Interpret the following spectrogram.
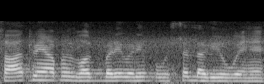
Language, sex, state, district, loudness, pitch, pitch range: Hindi, male, Madhya Pradesh, Umaria, -14 LUFS, 175 Hz, 165-185 Hz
